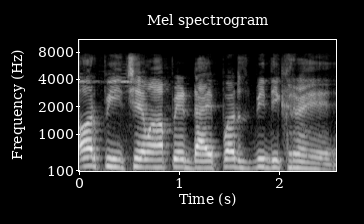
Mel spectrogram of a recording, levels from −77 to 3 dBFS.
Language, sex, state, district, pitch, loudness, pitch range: Hindi, male, Punjab, Kapurthala, 185 Hz, -14 LUFS, 170-195 Hz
